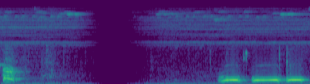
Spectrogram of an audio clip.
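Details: Nocturnal Curassow of western Amazonia, a night bird heard far more than seen, giving its typically three-note booming song: a brief hoot, a silent gap, then three even, hollow low booms in quick succession over steady insect hiss.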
